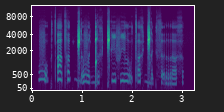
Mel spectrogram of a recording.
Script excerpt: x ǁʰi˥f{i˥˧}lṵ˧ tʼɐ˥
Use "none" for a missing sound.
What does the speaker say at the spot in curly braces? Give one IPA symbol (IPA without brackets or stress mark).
i˥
